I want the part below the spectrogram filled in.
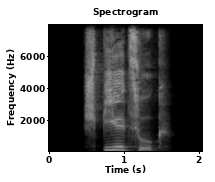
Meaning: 1. move, play 2. move, game move, turn, play (in games in general)
- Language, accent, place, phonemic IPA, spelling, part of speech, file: German, Germany, Berlin, /ˈʃpiːlˌt͡suːk/, Spielzug, noun, De-Spielzug.ogg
